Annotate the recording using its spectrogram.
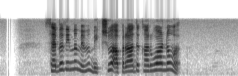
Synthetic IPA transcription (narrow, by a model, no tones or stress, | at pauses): sæbɐʋimːəmeməbikʂuʋəɐpɐɾaːd̪əkaɾuʋaːnoʋə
